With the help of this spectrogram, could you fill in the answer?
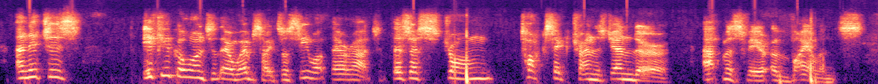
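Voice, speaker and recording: In an Irish accent, a man talks at a moderate pace with a high pitch and lively intonation. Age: 60s. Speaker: retired radio journalist. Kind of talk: interview. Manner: animated.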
